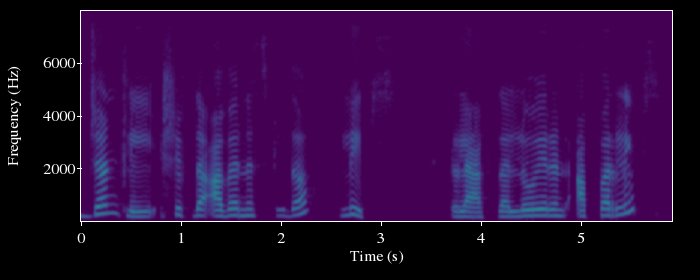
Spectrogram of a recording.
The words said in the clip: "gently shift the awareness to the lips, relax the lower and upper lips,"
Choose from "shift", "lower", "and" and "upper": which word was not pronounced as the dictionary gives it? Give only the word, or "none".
none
